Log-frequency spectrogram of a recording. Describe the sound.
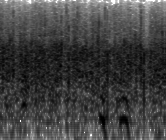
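A loud, steady wash of audience applause at the end of a comedy bit, dense and crackling throughout, with faint voices calling out underneath the clapping.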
